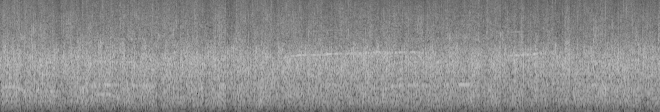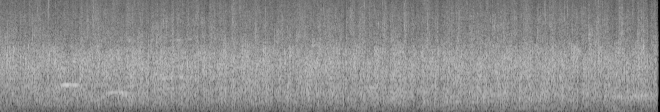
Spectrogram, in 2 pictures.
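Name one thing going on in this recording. An audience applauds loudly and steadily in a large hall.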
